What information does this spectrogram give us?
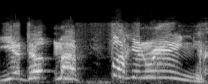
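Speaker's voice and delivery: shouting angrily. Voicing Gort during a magic missile attack: yelling in character. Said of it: "Gort yells".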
